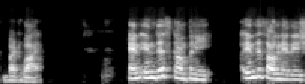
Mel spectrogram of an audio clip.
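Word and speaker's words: BUTWI: up a company called b-u-t-w-i which when pronounced would be spelled or pronounced as but why and in this company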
